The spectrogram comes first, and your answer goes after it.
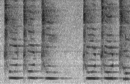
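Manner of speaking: very high tiny chirping; baby bird chirp. Acted. Storyteller chirps the lost chick's cry for children. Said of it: "टीना को आवाज आई".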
